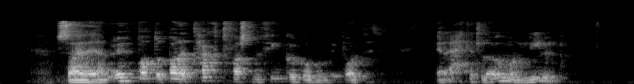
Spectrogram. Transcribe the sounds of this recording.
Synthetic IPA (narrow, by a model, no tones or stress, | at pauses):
saːjðɪhanːʏhpawt̪ɔɣpaːɾðɪt̪ʰaxt̪fast̪nafiŋkakoːwmʏmipɔɾðɪð | ɛɾʔɛ̰hcɛ̥t̪lœːɣmanliːvʏn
